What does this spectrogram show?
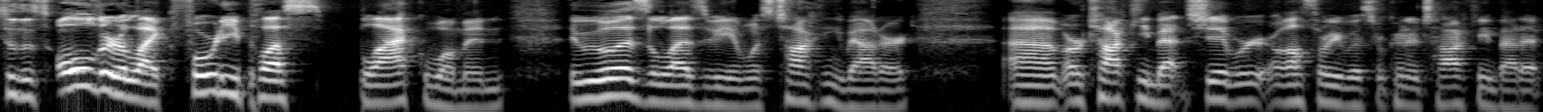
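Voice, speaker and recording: Talking at a very fast pace, a man has an American accent and a fairly high pitch with ordinary pitch variation. His loudness swings widely. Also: very clean recording, silent background. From rural US, small town. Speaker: podcast guest. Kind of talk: casual chat.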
